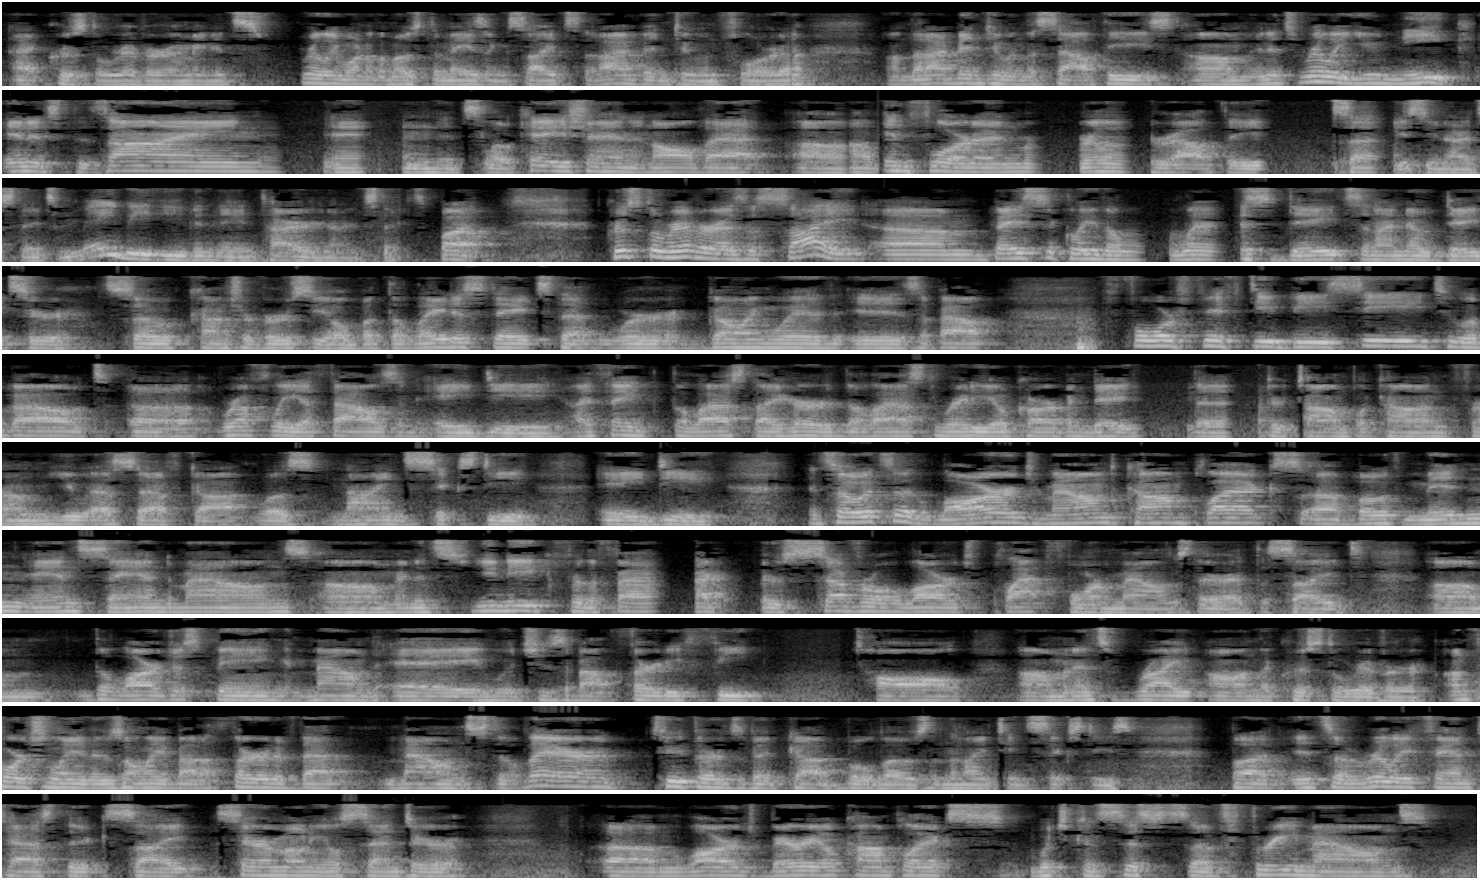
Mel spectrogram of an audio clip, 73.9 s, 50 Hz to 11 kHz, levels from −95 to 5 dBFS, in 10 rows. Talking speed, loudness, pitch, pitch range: 160 wpm, -26 LUFS, 115 Hz, 110-130 Hz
